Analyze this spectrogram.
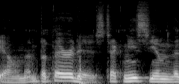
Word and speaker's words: technetium: kind of funky and hard to say it's pronounced technetium technetium is one of the first sort of synthetic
